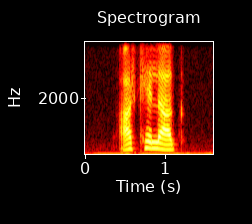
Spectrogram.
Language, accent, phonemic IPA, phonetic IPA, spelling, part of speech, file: Armenian, Eastern Armenian, /ɑɾkʰeˈlɑk/, [ɑɾkʰelɑ́k], արգելակ, noun, Hy-արգելակ.ogg
- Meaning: brake (device used to slow or stop a vehicle)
